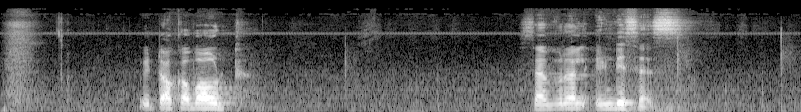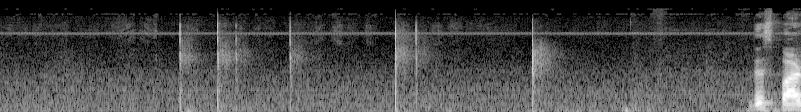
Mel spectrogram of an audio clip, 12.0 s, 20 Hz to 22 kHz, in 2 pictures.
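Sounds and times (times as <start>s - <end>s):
chalk tapping on chalkboard: 2.5s - 2.9s, 4.9s - 6.2s, 6.8s - 10.3s.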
